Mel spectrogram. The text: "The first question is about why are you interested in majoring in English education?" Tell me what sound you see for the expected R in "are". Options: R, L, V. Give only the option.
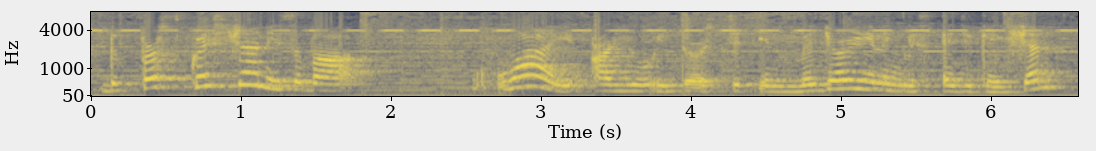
R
